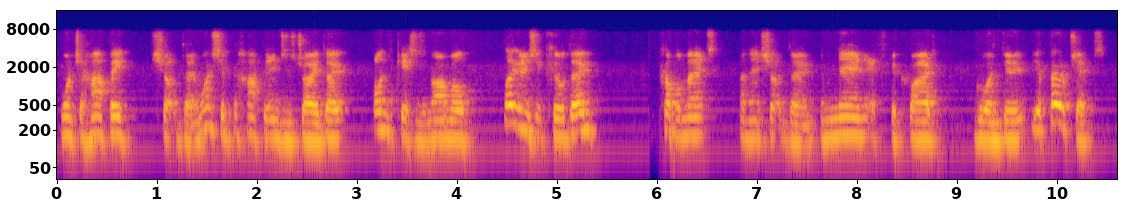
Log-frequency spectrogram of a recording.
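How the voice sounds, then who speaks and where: A man's voice: on the high side, brisk, a little mellow. A man teaching a technical class, reading out points and explaining them in a matter-of-fact, informal way. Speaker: technical instructor. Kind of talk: classroom lecture on aircraft engine maintenance, reading and explaining. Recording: dull lo-fi sound.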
